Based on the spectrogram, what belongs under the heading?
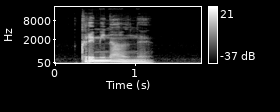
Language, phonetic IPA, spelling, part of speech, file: Polish, [ˌkrɨ̃mʲĩˈnalnɨ], kryminalny, adjective / noun, Pl-kryminalny.ogg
